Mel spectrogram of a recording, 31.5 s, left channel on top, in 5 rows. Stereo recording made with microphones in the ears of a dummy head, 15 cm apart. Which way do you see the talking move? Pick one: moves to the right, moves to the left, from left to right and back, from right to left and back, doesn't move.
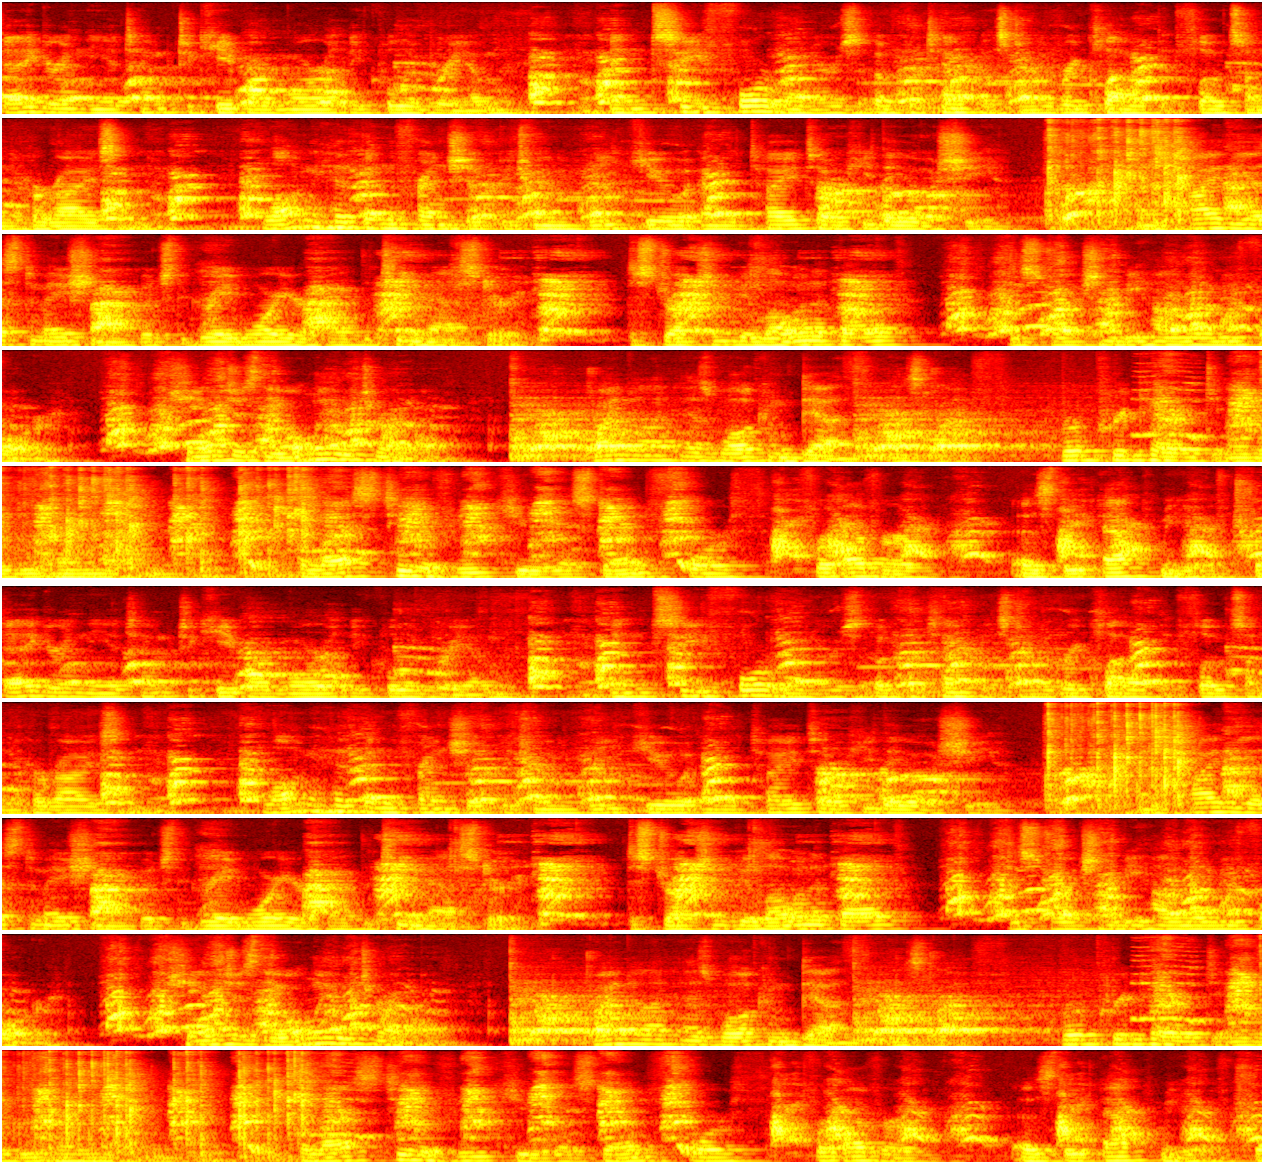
from left to right and back.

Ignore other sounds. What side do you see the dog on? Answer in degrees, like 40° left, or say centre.
60° right.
